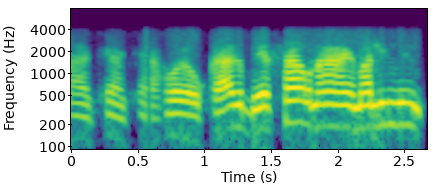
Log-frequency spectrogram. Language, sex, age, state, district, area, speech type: Santali, male, 45-60, Odisha, Mayurbhanj, rural, conversation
